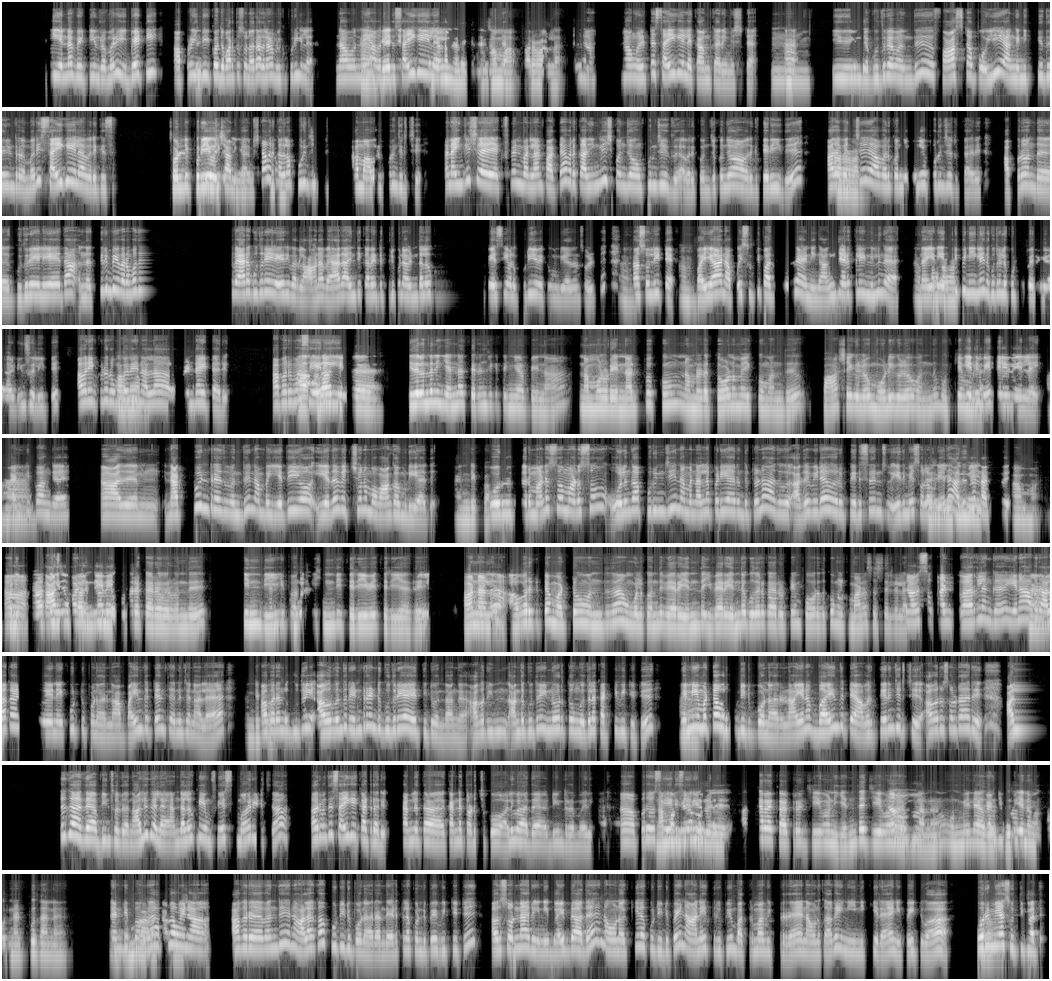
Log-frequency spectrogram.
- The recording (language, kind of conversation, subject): Tamil, podcast, புதிய இடத்தில் புதிய நண்பர்களைச் சந்திக்க நீங்கள் என்ன செய்கிறீர்கள்?
- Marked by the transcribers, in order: static; in Hindi: "பேட்டின்ற"; in Hindi: "பேட்டி"; unintelligible speech; unintelligible speech; distorted speech; "உடனே" said as "ஒன்னே"; unintelligible speech; in English: "ஃபாஸ்ட்டா"; in English: "எக்ஸ்ப்ளெய்ன்"; mechanical hum; unintelligible speech; unintelligible speech; unintelligible speech; other noise; in English: "ஃபேஸ்"; background speech; unintelligible speech; "அவரே" said as "அவர"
